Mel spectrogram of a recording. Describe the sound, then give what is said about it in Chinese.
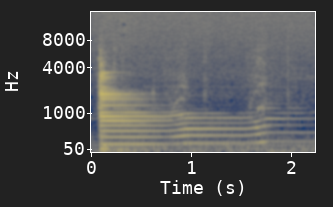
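A single guqin string, plucked once by the right hand, rings out, then its pitch glides upward in two smooth steps as the left hand slides from the ninth to the eighth and seventh positions, shortening the vibrating string, while the note sustains and slowly fades, with no voices present. “就是声音还在的时候，就一直让它变高，很神奇， 好像在变魔术，对不对？”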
